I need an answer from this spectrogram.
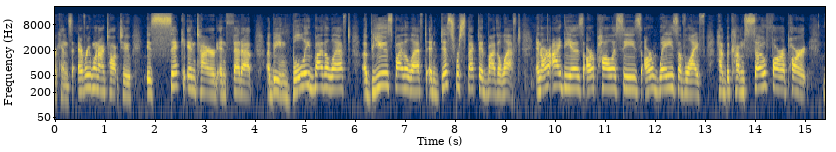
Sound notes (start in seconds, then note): none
